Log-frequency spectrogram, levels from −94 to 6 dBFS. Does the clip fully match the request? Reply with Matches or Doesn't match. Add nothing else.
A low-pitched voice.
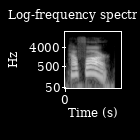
Doesn't match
